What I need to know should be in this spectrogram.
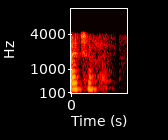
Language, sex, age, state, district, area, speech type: Kashmiri, female, 18-30, Jammu and Kashmir, Bandipora, rural, conversation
